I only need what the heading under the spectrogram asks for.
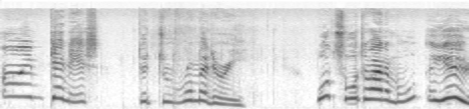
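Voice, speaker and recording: A squeaky, put-on character voice sits at an extremely high pitch. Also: moderate pace. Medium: read story.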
